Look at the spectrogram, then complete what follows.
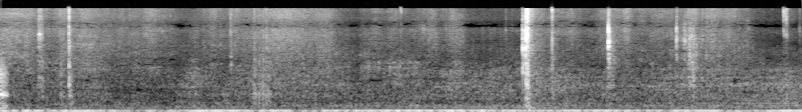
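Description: Light plastic clicks and taps from handling a console switch panel and its plastic wiring connector, with one sharper click about four seconds in, over a steady low rumble.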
